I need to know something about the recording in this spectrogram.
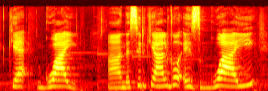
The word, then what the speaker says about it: guay: Decir que algo es guay, que se escribe con G, U, A, Y, né?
